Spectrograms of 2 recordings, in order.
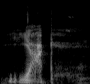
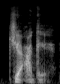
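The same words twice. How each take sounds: First: Jakke said with J as English Y, "yakke"; Danish J. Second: Jakke with a hard English J, as in jacket; mispronounced J. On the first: Teacher showing the Danish J, jakke begun like Y. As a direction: softly model jakke starting with a Y sound. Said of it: "Danish J is pronounced like an English Y". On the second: Teacher showing what not to say, jakke with English J. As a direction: start jakke with an English "j" sound. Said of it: "So you don't say jakke". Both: Shown as a demonstration.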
